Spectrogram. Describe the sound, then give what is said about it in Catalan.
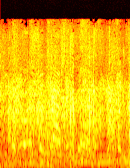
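Loud, dense applause from an audience cheering a woman at a gathering, a brief, continuous wash of many hands clapping with no break. “Gràcies, un aplaudiment per la Dolors, home, clar que sí.”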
